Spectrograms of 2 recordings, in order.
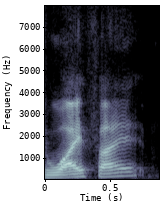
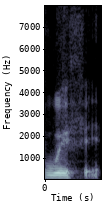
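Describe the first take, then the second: First: The word has the Latin American pronunciation. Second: The word has the pronunciation used in Spain. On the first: "en Latinoamérica es Wi-Fi" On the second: "en España es una de esas que es Wi-Fi"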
